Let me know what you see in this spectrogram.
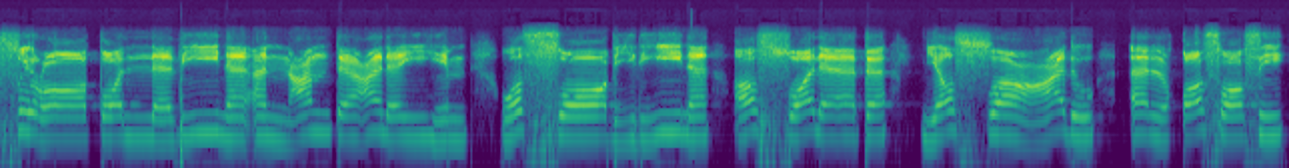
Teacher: اب صاد رخوہ ہے، اس کے اندر نرمی ہوتی ہے، آواز جاری رہتی ہے، محموسہ ہے، سانس جاری ہوتا ہے، مفخم ہے، یہ موٹا ہے، بھرا ہوا ہے، گویا کہ یہ ہمیشہ موٹے انداز سے موٹی آواز سے ادا کیا جاتا ہے، ترکیب کی اس میں کوئی گنجائش نہیں ہوتی۔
